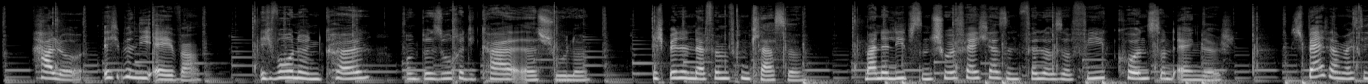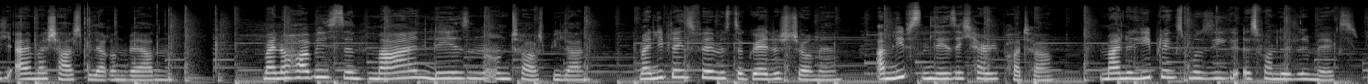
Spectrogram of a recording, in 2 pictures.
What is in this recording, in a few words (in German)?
Selbstvorstellung DE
